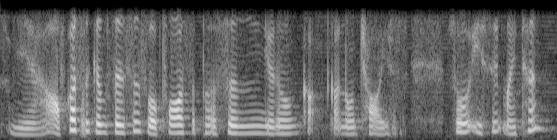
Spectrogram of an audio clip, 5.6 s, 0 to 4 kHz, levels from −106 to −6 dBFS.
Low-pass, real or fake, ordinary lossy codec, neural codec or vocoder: 3.6 kHz; real; none; none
